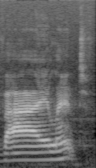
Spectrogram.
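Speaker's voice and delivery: "violent" stretched as "VYE... lent"; long vowel sound. Shown as a demonstration. Teacher trying another vowel sound, drawn-out long i. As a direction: draw out the long i in "violent", slowly. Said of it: "try a long vowel sound".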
